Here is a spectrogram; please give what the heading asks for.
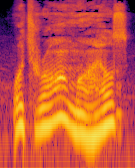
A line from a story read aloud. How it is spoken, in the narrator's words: Ben whispered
